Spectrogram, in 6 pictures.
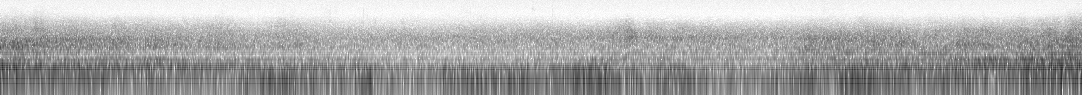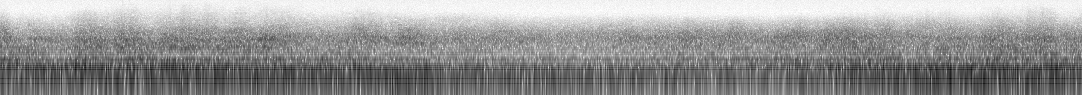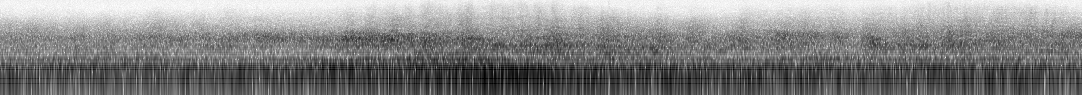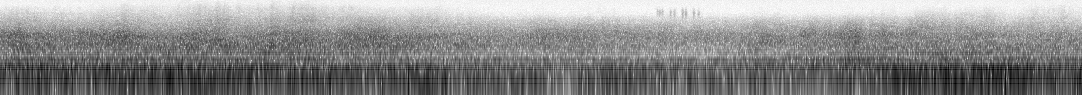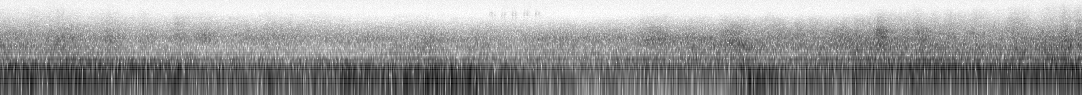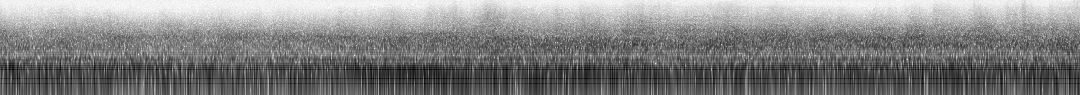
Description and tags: Highway MS Recording near Tabernas desert, Almeria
